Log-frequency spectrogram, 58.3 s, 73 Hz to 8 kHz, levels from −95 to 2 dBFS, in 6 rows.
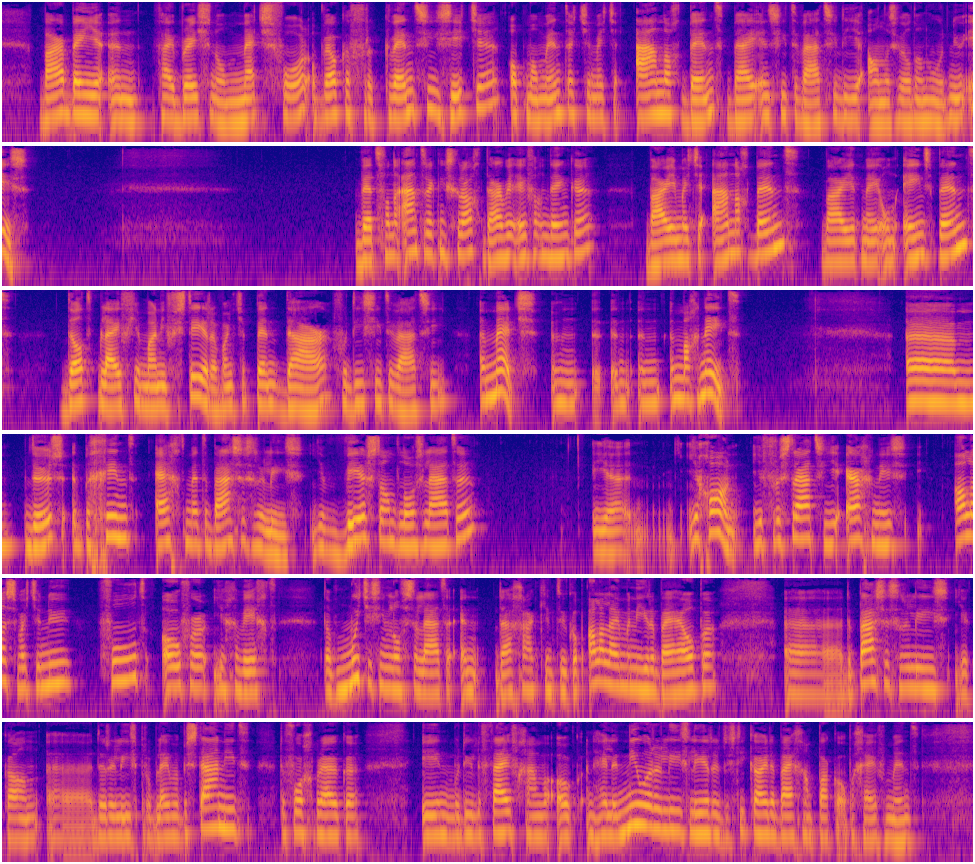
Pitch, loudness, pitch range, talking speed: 185 Hz, -20 LUFS, 165-210 Hz, 155 wpm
